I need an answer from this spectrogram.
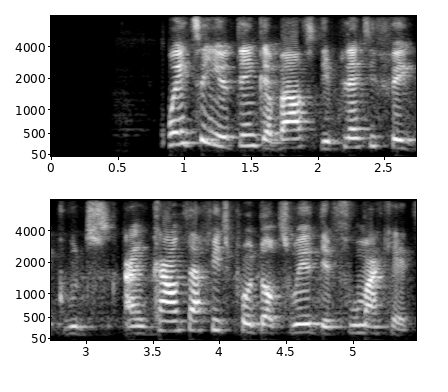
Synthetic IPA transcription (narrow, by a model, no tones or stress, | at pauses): wetɪ̃njuθɪ̃ŋkəbaʊtðəplɛ̃ntifek̚ɡudsãnkʰãʊ̃ntafitpʰɹɔdɔk̚tswɪðəfumakʰɛt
